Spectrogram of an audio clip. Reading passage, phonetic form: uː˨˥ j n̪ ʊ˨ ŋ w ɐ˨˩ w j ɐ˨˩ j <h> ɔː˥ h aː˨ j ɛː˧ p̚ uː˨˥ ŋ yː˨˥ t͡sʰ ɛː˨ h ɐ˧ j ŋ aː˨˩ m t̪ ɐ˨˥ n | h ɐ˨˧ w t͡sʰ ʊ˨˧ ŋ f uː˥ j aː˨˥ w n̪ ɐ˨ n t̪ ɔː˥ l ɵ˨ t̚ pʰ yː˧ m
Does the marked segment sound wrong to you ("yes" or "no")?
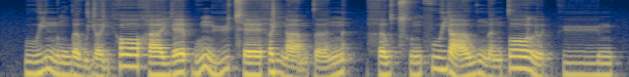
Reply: no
